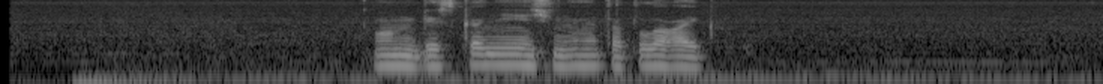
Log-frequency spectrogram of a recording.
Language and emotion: Russian, sad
